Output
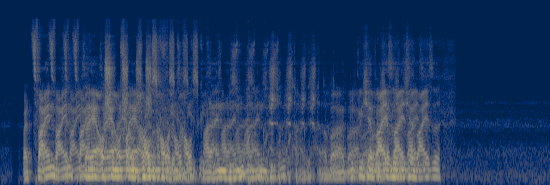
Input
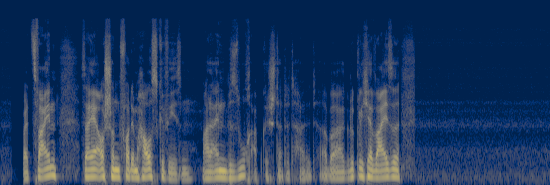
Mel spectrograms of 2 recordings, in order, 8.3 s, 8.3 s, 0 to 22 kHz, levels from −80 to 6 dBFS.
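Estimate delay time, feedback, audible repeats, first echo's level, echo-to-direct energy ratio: 41 ms, repeats not evenly spaced, 4, −12.0 dB, 0.5 dB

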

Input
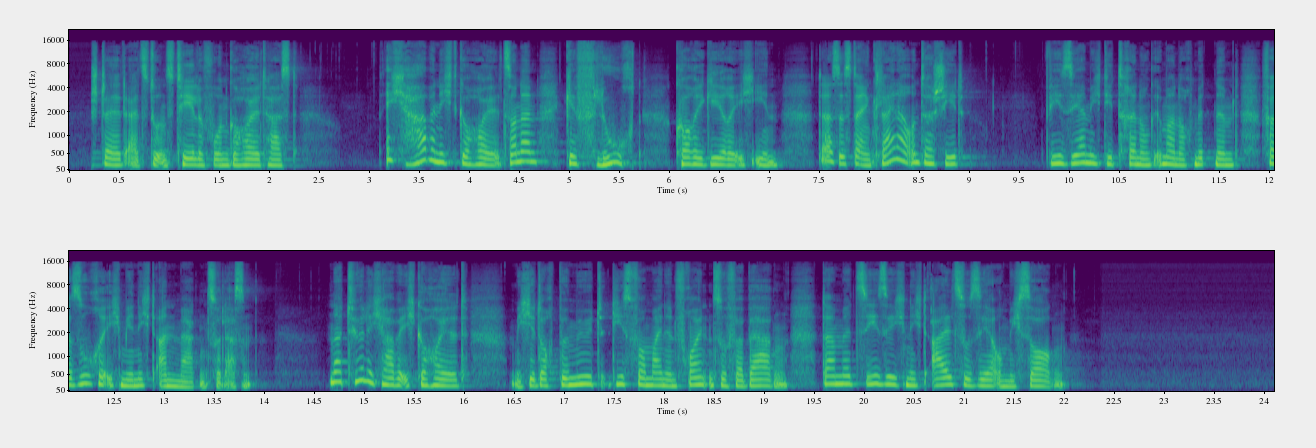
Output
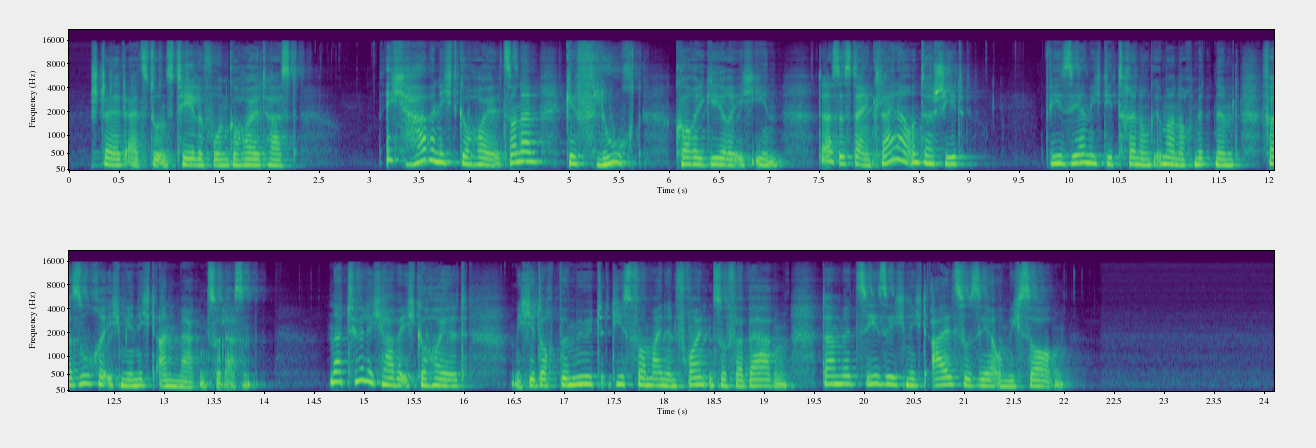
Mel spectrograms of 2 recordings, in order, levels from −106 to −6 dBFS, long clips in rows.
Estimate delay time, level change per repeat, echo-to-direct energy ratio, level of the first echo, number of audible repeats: 78 ms, −11.5 dB, −14.5 dB, −15.0 dB, 2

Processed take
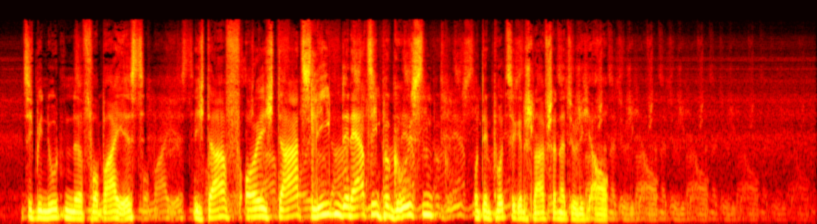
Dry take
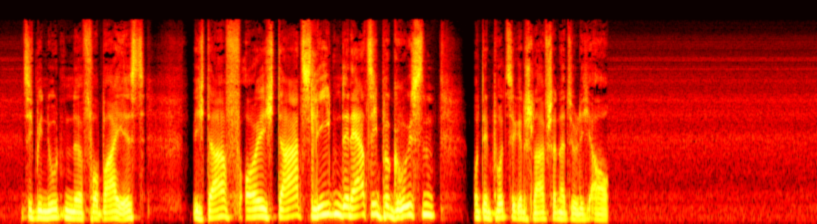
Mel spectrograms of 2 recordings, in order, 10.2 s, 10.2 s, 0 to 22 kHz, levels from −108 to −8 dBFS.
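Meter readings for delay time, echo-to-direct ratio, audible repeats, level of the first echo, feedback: 632 ms, −15.0 dB, 4, −16.5 dB, 51%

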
